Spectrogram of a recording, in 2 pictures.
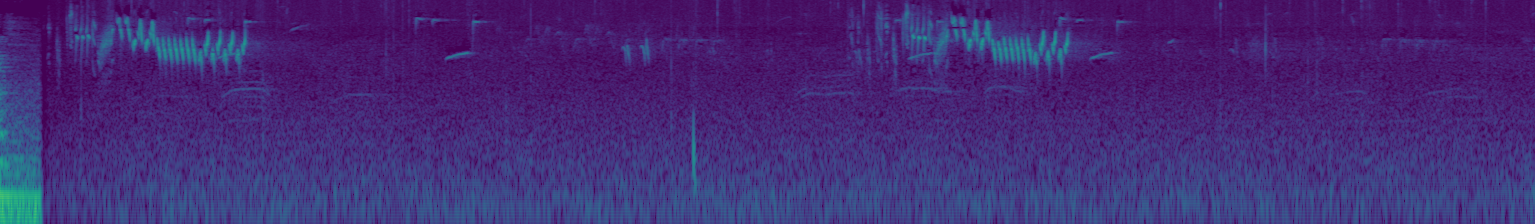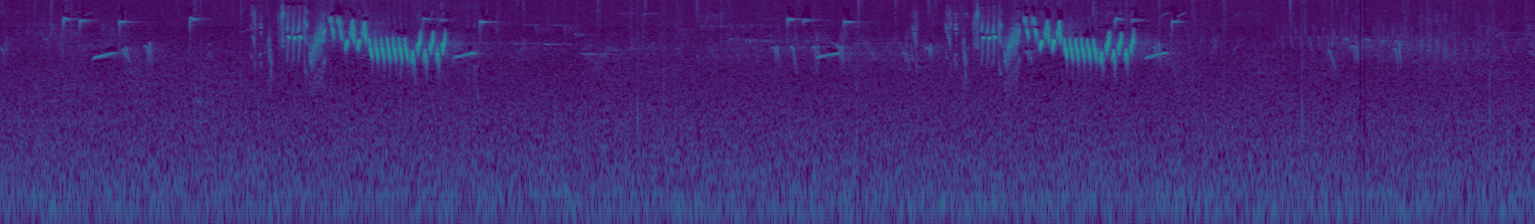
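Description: A songbird singing short, fast trilled phrases, four times about eight seconds apart, with faint high chirps in between.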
